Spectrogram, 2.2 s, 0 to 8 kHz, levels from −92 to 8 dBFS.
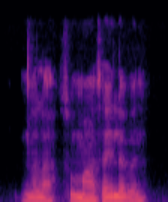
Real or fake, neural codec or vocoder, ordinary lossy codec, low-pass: real; none; none; 7.2 kHz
